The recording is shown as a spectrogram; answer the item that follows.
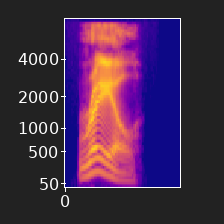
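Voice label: "rail", English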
